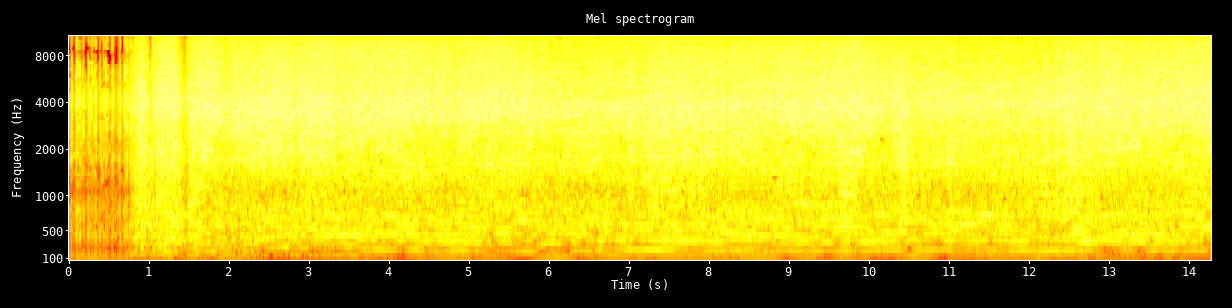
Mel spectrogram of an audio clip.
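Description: Supercharged V8 of a 2000 hp Chev burnout car revving hard through a burnout. About a second in the revs climb sharply, then stay high and wavering, with the hiss of the rear tyres spinning.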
